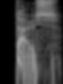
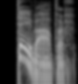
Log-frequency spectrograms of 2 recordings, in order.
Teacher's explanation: The combination TH in Dutch has a T sound.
